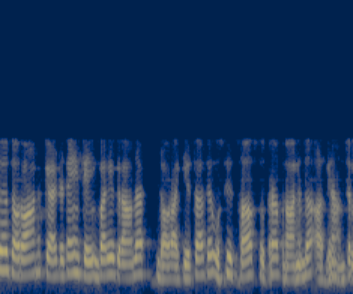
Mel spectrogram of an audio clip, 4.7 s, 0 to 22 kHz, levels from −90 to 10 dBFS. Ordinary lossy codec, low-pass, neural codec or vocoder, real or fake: none; 3.6 kHz; codec, 16 kHz, 4 kbps, FunCodec, trained on LibriTTS, 50 frames a second; fake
